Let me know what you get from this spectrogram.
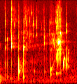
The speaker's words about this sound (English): Looking at the mix, I see lots and lots of little particulates in there, and I'm gonna pour it right now without anything, no spirit.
